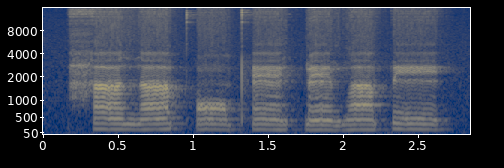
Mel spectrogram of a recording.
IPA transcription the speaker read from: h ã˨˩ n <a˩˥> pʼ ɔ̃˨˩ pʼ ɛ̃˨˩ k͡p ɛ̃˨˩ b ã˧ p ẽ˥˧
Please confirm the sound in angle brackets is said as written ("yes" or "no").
no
